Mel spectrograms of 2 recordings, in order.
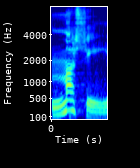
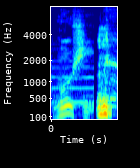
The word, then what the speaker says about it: Mushi: roll back into place mushy is it it's pronounced Mushi okay change names but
